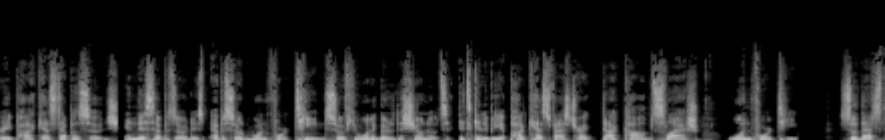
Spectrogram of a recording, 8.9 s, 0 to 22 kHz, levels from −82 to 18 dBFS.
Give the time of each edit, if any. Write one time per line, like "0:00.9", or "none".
0:01.2

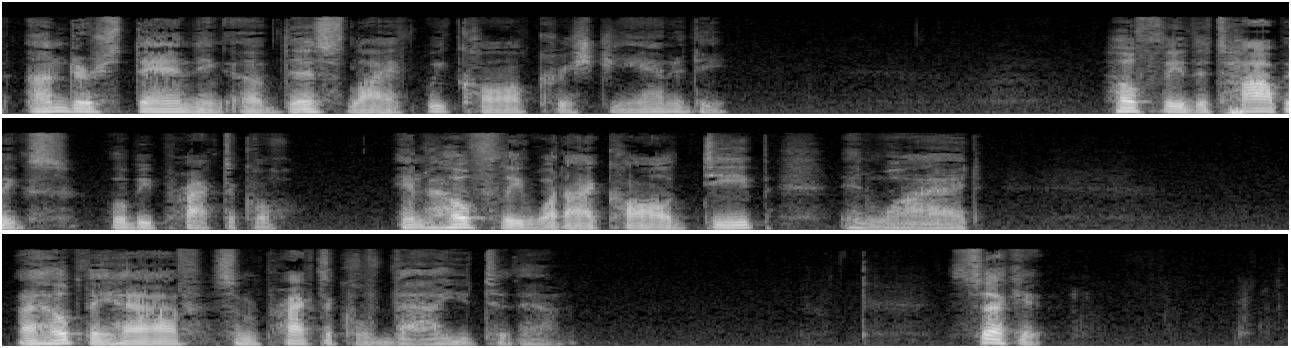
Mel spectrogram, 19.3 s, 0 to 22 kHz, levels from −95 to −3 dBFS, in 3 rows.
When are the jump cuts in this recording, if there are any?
none

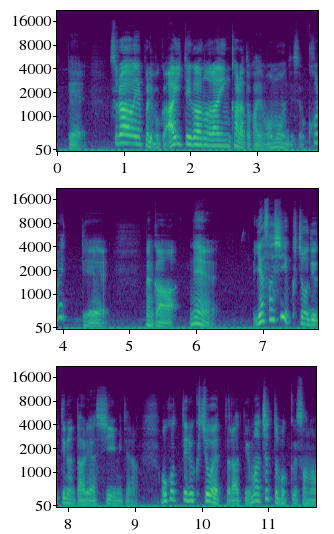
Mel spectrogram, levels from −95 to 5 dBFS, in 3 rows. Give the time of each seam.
0:06.9
0:10.6

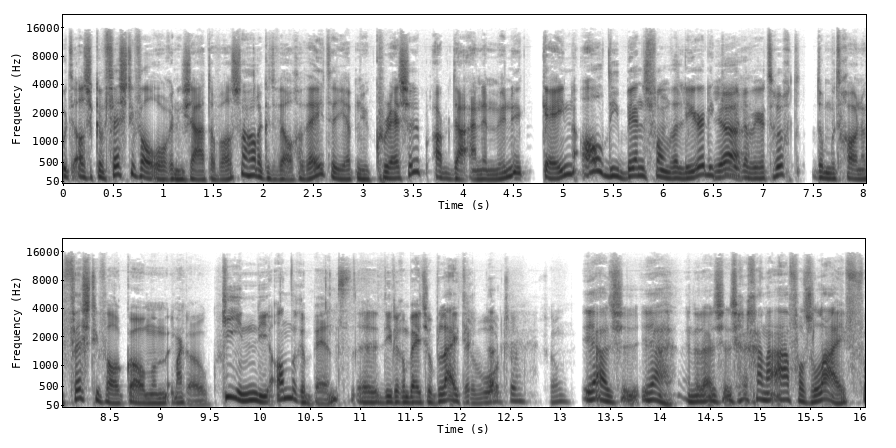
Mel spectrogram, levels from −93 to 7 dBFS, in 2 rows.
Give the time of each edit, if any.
0:09.1
0:12.1

